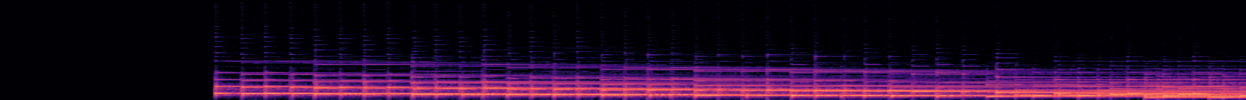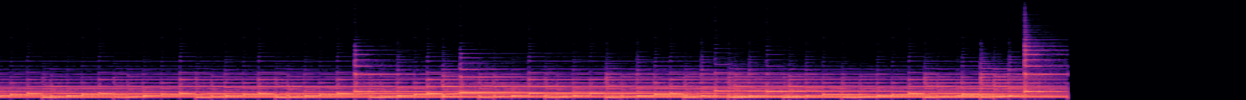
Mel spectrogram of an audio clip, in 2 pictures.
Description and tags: Menacing descending harp. Horror Genre
horror, fx, Menacing, harp, descending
